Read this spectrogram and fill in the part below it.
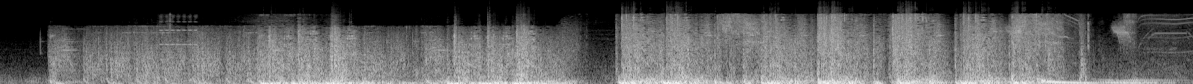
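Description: Gunfire in the video game Robocop Rogue City on PS5, a loud sustained stream of rapid shots and booming impacts, broken by a brief pause before another heavy burst.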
